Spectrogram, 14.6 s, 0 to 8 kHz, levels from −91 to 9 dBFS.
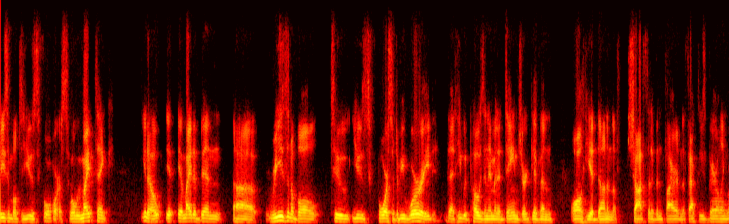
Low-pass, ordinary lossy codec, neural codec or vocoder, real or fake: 7.2 kHz; Opus, 32 kbps; none; real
